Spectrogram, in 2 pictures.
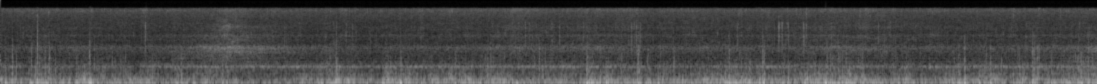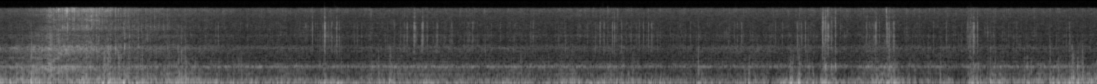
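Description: Wind buffeting the microphone of a camera on a moving road bicycle, a continuous heavy low rumble mixed with road noise. A motor vehicle passes once, about halfway through.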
